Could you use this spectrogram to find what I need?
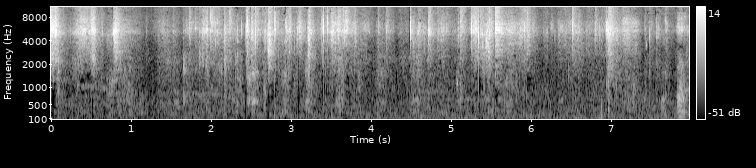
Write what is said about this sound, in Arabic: كاتش هيعضك يا كلب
